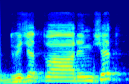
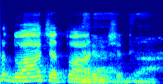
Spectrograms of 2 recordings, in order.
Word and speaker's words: द्विचत्वारिंशत्: Two things are there. Dvichatvarimshat or Dvachatvarimshat. Okay.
